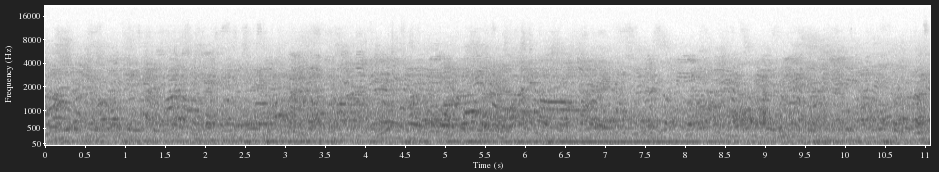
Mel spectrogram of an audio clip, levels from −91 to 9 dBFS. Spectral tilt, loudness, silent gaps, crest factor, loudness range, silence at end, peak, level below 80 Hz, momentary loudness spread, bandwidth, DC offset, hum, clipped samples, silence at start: -6 dB/octave; -30 LUFS; none; 16 dB; 2 LU; 0 s; -14 dBFS; -48 dBFS; 4 LU; over 20 kHz; under 0.1%; none; under 0.1%; 0 s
